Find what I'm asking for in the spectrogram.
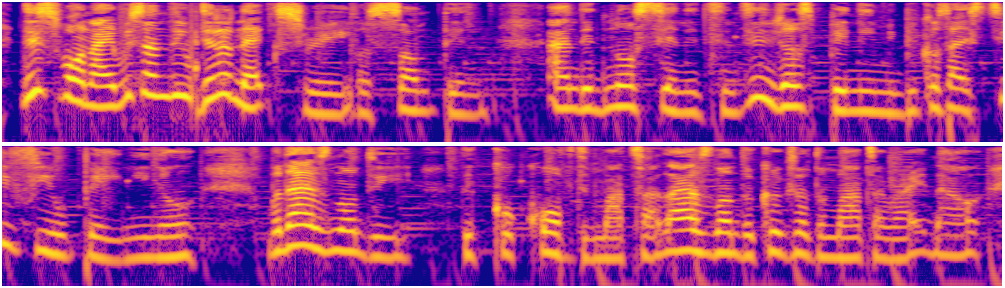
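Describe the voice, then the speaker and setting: A woman's voice: mid-range voice, fairly quick, dark tone, faint music behind. A woman with a Nigerian accent hosting a radio show, talking in a chatty, playful way and often laughing. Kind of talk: casual radio tech talk. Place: radio studio.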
